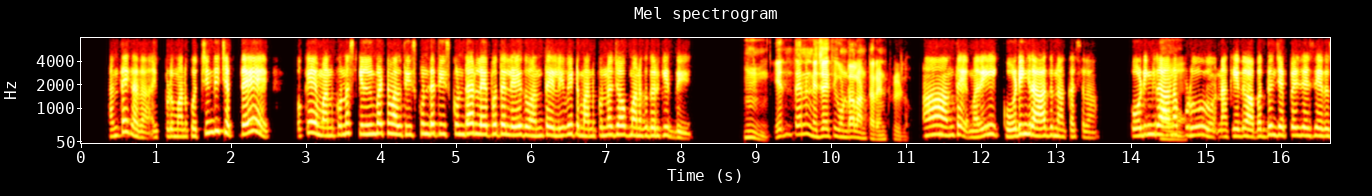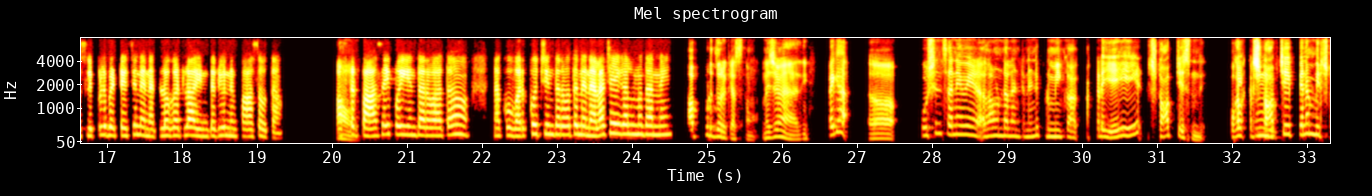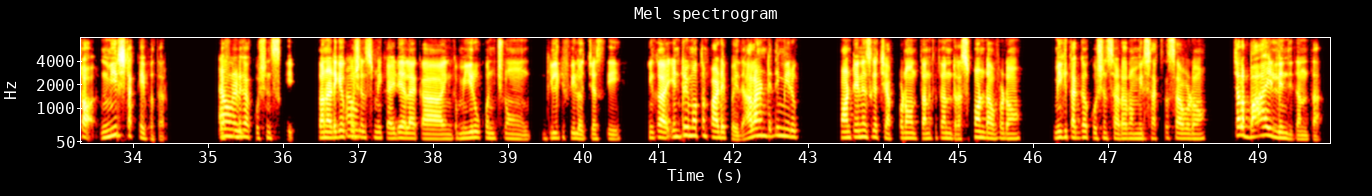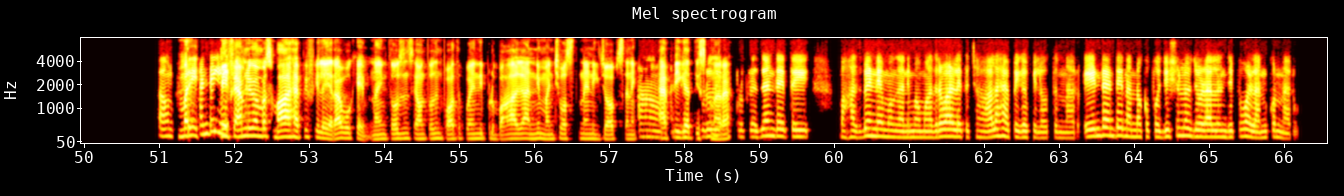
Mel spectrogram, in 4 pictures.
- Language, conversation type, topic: Telugu, podcast, సరైన సమయంలో జరిగిన పరీక్ష లేదా ఇంటర్వ్యూ ఫలితం ఎలా మారింది?
- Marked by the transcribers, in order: in English: "స్కిల్‌ని"; in English: "లీవ్ ఇట్"; in English: "జాబ్"; in English: "ఇంటర్వ్యూలో"; in English: "కోడింగ్"; in English: "కోడింగ్"; in English: "ఇంటర్వ్యూ"; in English: "పాస్"; in English: "ఆఫ్టర్ పాస్"; in English: "వర్క్"; in English: "క్వెషన్స్"; in English: "ఏఐ స్టాప్"; in English: "స్టాప్"; in English: "స్ట్రక్"; in English: "డెఫినిట్‌గా క్వెషన్స్‌కి"; in English: "క్వెషన్స్"; in English: "గిల్టీ ఫీల్"; in English: "ఇంటర్వ్యూ"; in English: "స్పాంటేనియస్‌గా"; in English: "రెస్పాండ్"; in English: "క్వెషన్స్"; in English: "సక్సెస్"; in English: "ఫ్యామిలీ మెంబర్స్"; in English: "హ్యాపీ ఫీల్"; in English: "నైన్ థౌసండ్, సెవెన్ థౌసండ్"; in English: "జాబ్స్"; in English: "హ్యాపీగా"; in English: "ప్రెజెంట్"; in English: "హస్బండ్"; in English: "మదర్"; in English: "హ్యాపీగా ఫీల్"; in English: "పొజిషన్‌లో"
